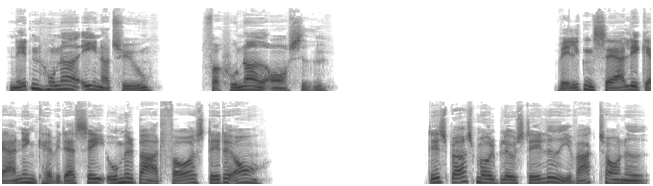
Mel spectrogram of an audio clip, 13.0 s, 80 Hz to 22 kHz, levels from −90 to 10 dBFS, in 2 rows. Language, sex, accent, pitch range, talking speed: Danish, male, native, 115-155 Hz, 105 wpm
